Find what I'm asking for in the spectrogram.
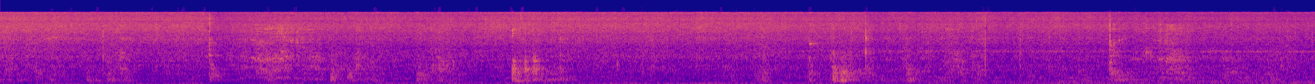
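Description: Turmeric and spices fry in oil for a Bengali-style mutton liver curry, a steady close sizzle broken by repeated scraping stirs of a spoon against the pan, with no voices.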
